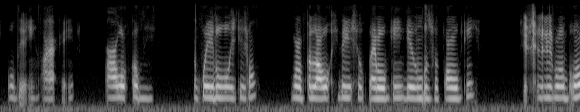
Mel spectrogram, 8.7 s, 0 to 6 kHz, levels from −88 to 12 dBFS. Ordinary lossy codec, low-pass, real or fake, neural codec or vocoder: none; 5.4 kHz; fake; autoencoder, 22.05 kHz, a latent of 192 numbers a frame, VITS, trained on many speakers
